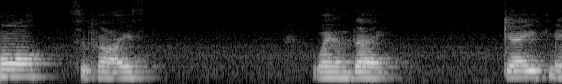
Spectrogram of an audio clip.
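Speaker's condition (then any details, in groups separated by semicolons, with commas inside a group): Cerebral palsy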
